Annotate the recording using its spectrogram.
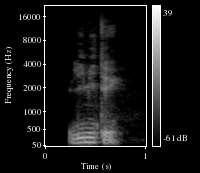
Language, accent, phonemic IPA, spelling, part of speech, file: French, France, /li.mi.te/, Ltée, noun, LL-Q150 (fra)-Ltée.wav
- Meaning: alternative form of Ltée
